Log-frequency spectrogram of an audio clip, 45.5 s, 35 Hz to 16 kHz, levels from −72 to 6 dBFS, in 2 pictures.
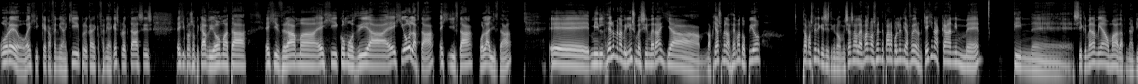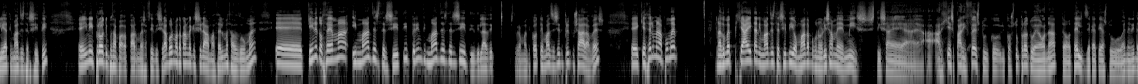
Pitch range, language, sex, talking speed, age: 115-160 Hz, Greek, male, 175 wpm, 20-39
